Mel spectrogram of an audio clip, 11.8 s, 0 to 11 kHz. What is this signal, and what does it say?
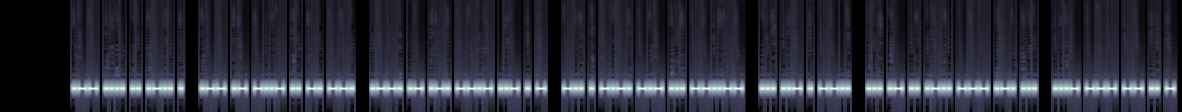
Morse code, heard as a keyed tone, about 48 wpm, 700 Hz. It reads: WHILE WAXING PARQUET DECKS, SUEZ SAILORS VOMIT
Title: Pangram Challenge v2 - 45wpm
